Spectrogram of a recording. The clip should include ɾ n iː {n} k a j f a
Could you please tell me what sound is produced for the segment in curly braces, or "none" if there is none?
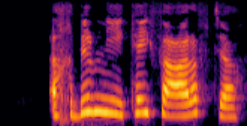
none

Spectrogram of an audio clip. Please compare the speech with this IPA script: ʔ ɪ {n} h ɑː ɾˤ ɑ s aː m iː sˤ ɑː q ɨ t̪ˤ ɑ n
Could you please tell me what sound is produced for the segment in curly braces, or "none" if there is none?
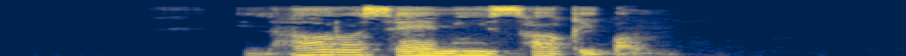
n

